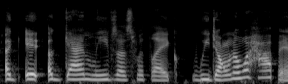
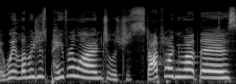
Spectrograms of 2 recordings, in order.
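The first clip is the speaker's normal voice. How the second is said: higher, hurried-to-drop-it quote; acted brush-off; 5 semitones higher, 6 dB louder than usual. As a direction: play someone desperate to smooth it over. Acted brush-off to avoid confrontation.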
